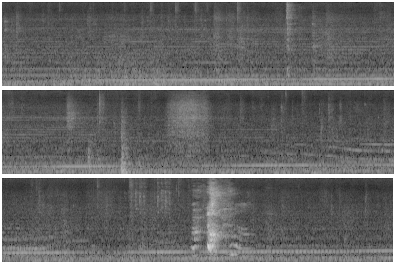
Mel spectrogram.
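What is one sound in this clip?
A train's motor whines and slowly rises in pitch.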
